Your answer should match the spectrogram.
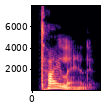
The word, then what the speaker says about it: Thailand: Also remember the TH doesn't make a th or th sound, it makes a real T. Thai. Thailand.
